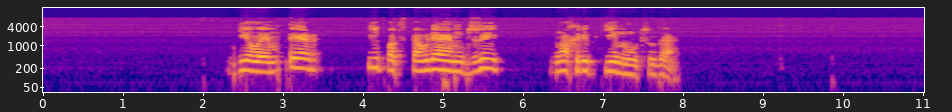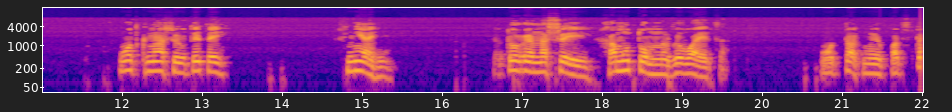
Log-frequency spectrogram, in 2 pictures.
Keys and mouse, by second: 3.0 r, 5.3 g, 7.9-9.4 middle drag, 10.3-11.6 drag, 11.9 middle click, 14.0 g, 16.3 KP_3, 17.1 shift+middle click, 18.5 r, 20.6 g.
